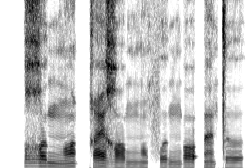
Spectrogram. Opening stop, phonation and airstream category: plain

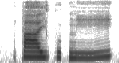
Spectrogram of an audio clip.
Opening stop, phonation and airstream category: plain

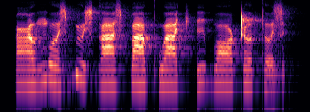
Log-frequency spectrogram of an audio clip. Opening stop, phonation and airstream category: implosive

